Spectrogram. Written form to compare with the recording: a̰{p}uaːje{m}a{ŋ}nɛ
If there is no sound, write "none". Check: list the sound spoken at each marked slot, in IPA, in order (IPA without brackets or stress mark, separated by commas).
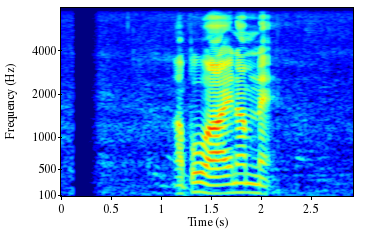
p, n, m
